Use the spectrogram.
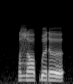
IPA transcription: zɒɓəɾə

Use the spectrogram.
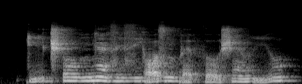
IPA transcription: kḭt͡ʃʼou̯ ŋɡɛ̃ziz jɔ̰zmbɛ̰ θo̰ʃɛ̃ βḭu̯

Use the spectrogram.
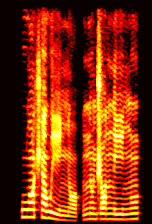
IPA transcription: wɔ̃˦ ʃã˦wiː˨ɲɔ̃˨ | nũ˧d͡ʒɔ˧ niː˧ŋũ˦

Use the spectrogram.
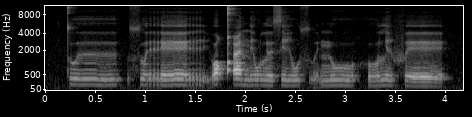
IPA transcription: tʷɨː | sʷereː rḭwqʼi niwlɨsiːwsʷḛ nuː hulifeː

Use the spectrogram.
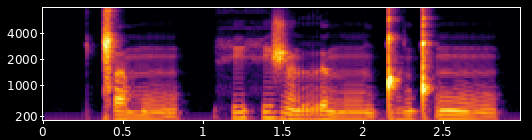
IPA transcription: ǁɐ˨mũː˨ | hi˦hi˦ʒə̃˨ rə˦˨ŋũː˨ ɡ͡ǃɐ̃˦ ǃʼũː˦˨

